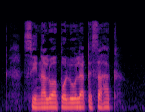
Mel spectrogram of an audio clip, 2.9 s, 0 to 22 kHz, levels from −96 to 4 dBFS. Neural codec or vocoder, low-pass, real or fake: none; 10.8 kHz; real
